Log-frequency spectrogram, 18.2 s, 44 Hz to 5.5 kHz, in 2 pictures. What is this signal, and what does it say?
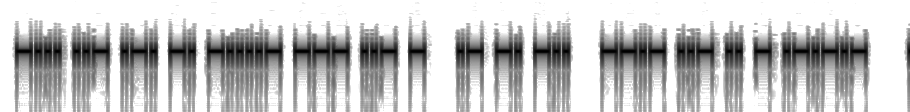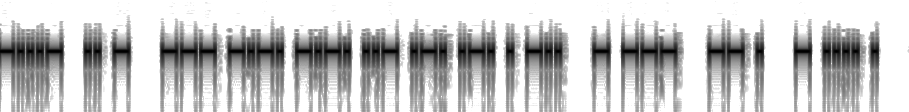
Morse code, heard as a keyed tone, about 25 wpm, 600 Hz. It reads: BURN-OUT AND QUIT. <BT> IT OCCURRED TO ME THE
